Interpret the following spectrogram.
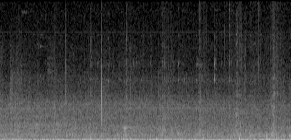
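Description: A horse's hoofbeats as it lopes on soft arena dirt, over a steady low rumble.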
